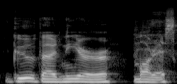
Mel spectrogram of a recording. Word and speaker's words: Gouverneur: Okay, so basically, first of all, Governor Morris, you might know him if you've never heard his name said as Gouverneur Morris, because that's how his first name is pronounced.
